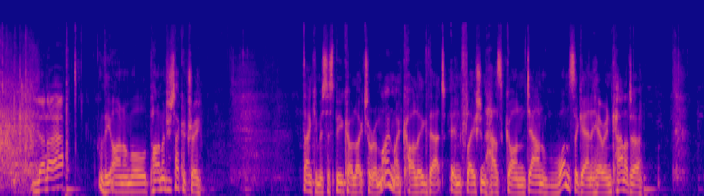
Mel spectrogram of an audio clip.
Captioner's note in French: applaudissements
